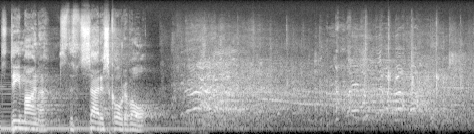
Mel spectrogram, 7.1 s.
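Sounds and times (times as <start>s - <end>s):
speech: 0.2s - 2.3s
laughter: 2.5s - 7.0s
applause: 3.8s - 7.0s.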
